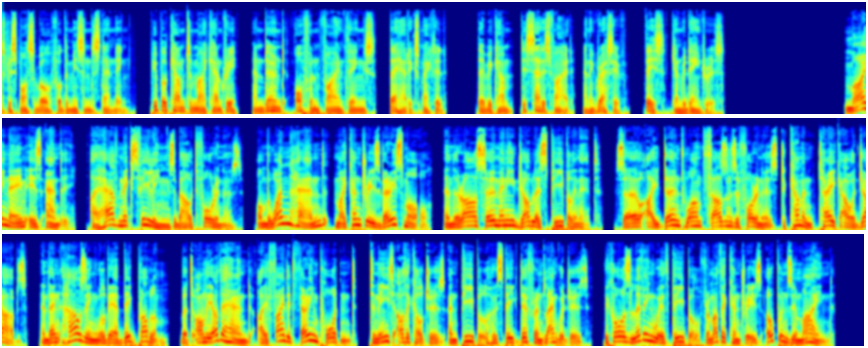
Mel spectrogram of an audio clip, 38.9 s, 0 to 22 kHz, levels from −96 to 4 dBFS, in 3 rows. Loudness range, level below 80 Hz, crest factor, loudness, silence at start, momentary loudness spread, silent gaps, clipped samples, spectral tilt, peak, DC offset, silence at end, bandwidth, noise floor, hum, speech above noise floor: 6 LU; -28 dBFS; 12 dB; -12 LUFS; 0 s; 10 LU; 11.06-11.77 s, 11.90-12.61 s; under 0.1%; -5.5 dB/octave; 0 dBFS; under 0.1%; 0.5 s; 15.5 kHz; under -90 dBFS; none; over 79 dB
